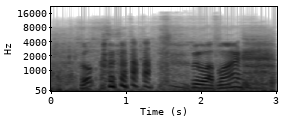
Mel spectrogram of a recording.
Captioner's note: laughs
